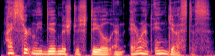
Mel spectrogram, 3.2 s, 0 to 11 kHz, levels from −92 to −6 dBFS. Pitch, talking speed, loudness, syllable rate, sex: 135 Hz, 150 wpm, -17 LUFS, 5.0 syllables/s, male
